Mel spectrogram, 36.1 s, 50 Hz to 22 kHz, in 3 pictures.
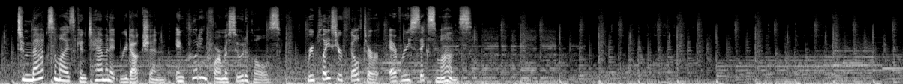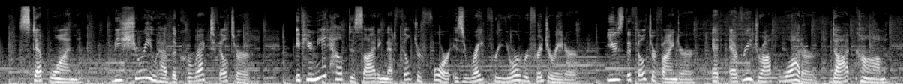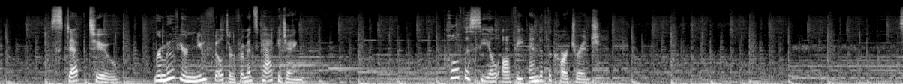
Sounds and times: Music: 0.0s - 36.1s
Speech: 0.3s - 6.3s, 12.4s - 15.4s, 16.0s - 23.9s, 24.8s - 28.2s, 30.0s - 32.1s.

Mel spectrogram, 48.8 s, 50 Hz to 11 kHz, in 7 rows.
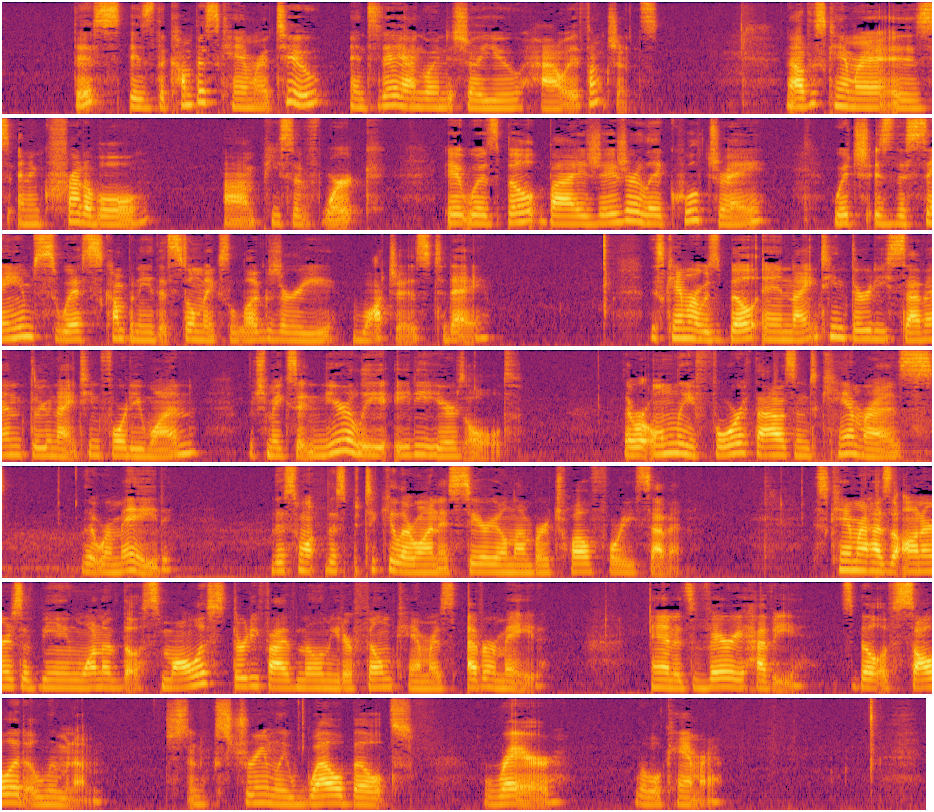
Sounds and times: Speech: 0.6s - 5.0s, 5.9s - 17.6s, 18.8s - 24.8s, 25.6s - 29.2s, 29.9s - 33.1s, 34.0s - 39.0s, 39.8s - 47.3s.

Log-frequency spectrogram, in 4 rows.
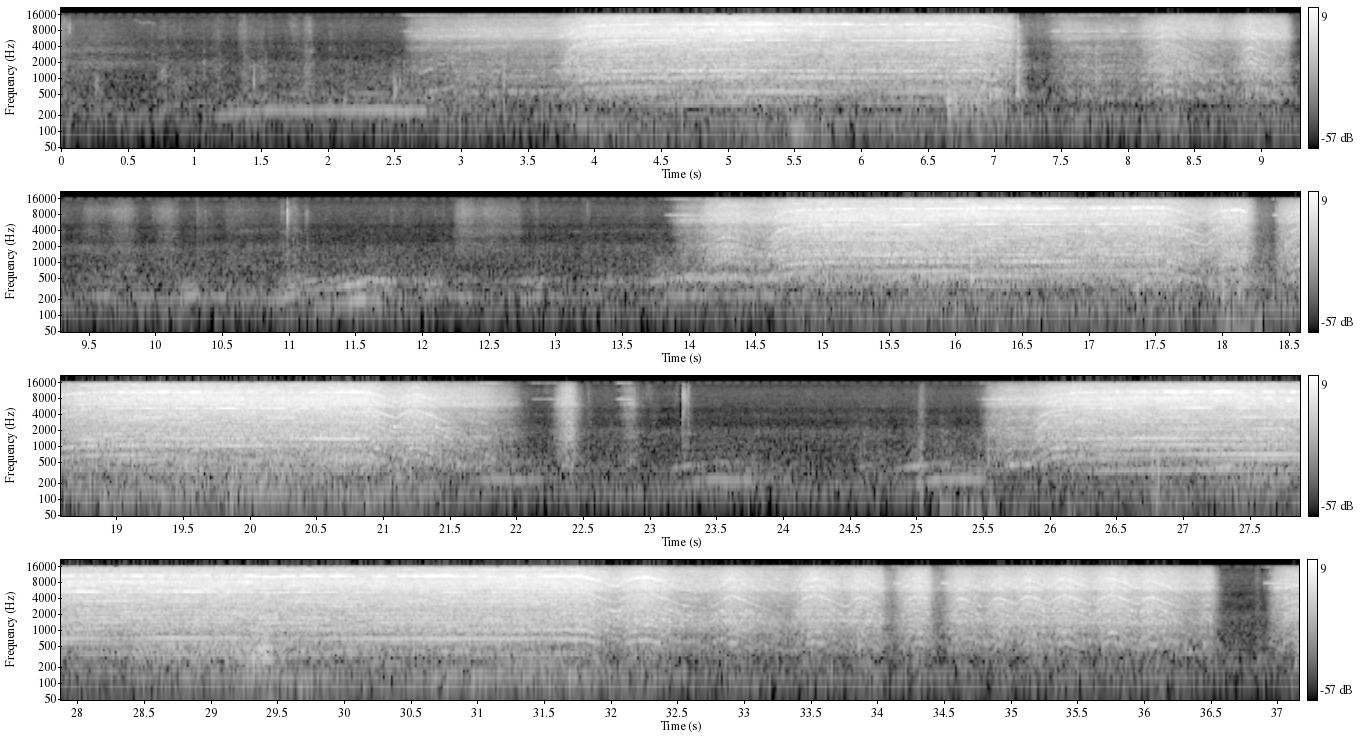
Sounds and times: Drill: 2.6s - 9.3s, 13.9s - 23.0s, 25.5s - 37.1s.

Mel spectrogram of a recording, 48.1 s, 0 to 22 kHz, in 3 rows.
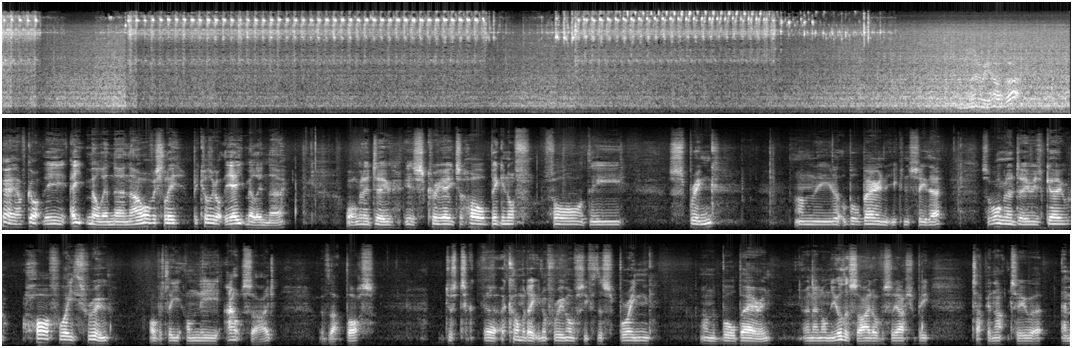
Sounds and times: Tools: 0.0s - 0.9s, 1.5s - 13.5s.

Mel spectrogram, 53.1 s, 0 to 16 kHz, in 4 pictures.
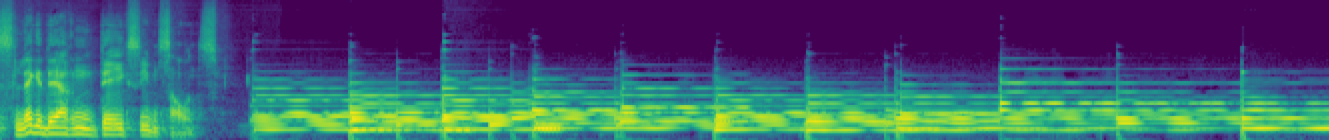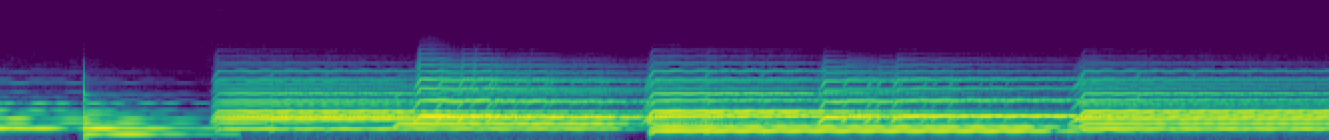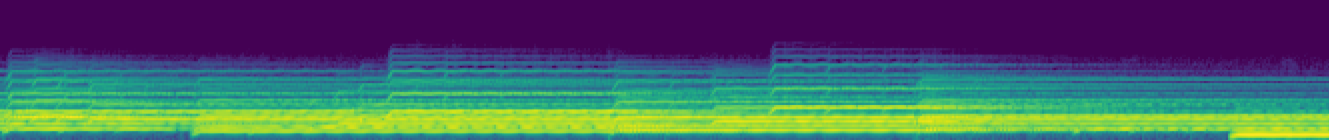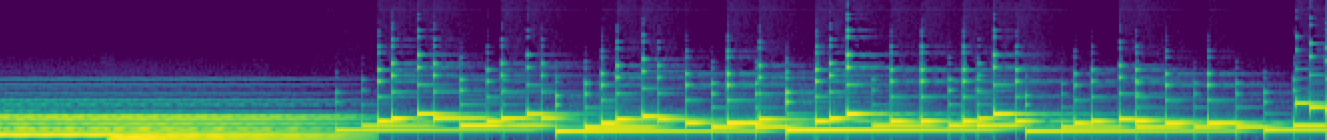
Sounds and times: Music: 2.5s - 53.1s.

